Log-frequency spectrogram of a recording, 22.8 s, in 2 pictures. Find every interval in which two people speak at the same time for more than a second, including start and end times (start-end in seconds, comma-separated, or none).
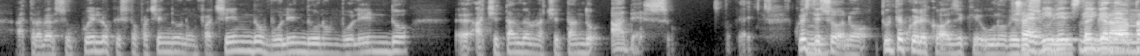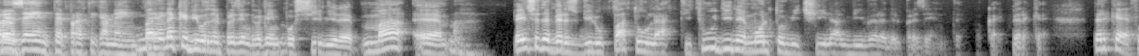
10.1-11.6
